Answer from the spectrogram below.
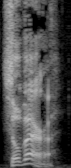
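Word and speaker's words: Silveria: It looks like Silvera. – Dave for Korn. – But yeah. – It's just a silent I.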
